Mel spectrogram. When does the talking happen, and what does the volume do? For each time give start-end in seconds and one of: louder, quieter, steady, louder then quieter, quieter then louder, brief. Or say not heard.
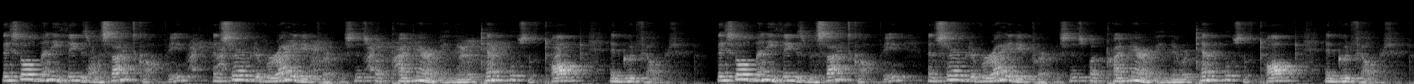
0.0-14.1 steady.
